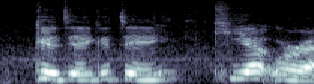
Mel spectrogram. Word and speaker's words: Kia ora: good day good day Kia Ora actually that is how they say it in Mari um so this is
